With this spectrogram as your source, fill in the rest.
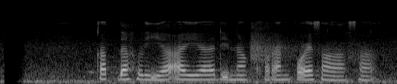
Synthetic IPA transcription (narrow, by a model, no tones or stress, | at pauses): kat̪̚dahliaʔajadinakʰɔɾanpɔɛsalasa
